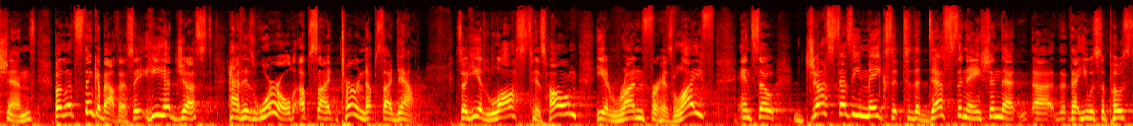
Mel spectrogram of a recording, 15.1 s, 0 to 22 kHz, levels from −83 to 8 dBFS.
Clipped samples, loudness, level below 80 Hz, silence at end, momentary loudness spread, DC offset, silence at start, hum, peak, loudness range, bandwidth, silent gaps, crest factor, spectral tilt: under 0.1%; -19 LUFS; -38 dBFS; 0 s; 6 LU; under 0.1%; 0 s; none; -2 dBFS; 1 LU; 19 kHz; none; 18 dB; -4.5 dB/octave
